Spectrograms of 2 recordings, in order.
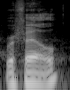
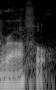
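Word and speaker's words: Raffel: So you need a breath after the excitement of Kanishka Rafael, the Bish. I think it's Raffle. Raffle. I think so. Oh, Pronounce it.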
